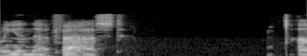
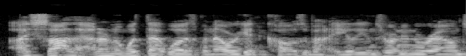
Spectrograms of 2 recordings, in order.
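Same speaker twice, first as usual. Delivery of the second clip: ordinary talk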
